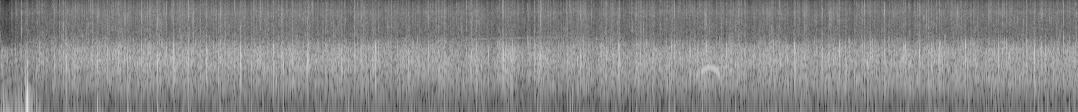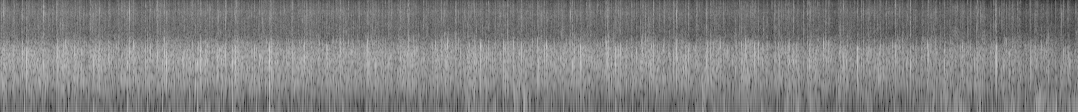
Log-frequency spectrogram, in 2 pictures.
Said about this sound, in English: Now, I don't know about you, but I'm going to set the mic down and just clap my hands for the Lord just for a few moments.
